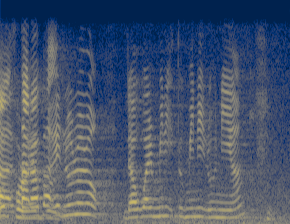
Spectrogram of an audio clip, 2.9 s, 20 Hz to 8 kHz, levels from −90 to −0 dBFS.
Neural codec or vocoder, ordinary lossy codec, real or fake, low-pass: none; none; real; 7.2 kHz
